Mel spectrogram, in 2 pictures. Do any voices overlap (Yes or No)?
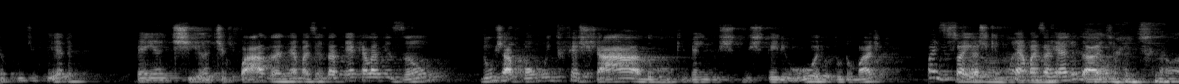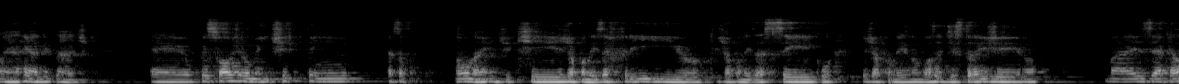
Yes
